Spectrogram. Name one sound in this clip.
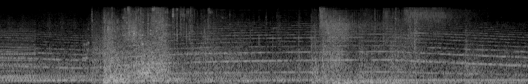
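A car crashes with a loud metal bang.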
